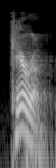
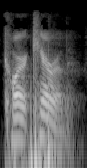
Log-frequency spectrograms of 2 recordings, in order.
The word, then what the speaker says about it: Carob: I remember once my mom got a wise idea that instead of chocolate, she was going to get this karabi. Carob. That's it? Okay. That's how you pronounce it. Thank you. Carob. I got corrected.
